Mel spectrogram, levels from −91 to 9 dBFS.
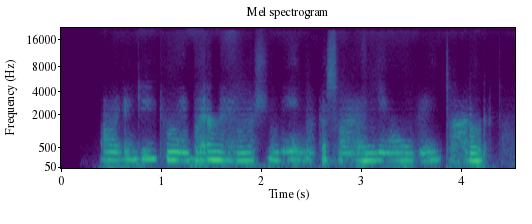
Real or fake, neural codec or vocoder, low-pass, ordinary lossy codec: fake; codec, 44.1 kHz, 0.9 kbps, DAC; none; none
